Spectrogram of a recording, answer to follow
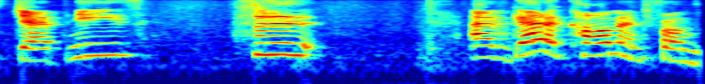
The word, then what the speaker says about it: つ: Many Japanese people misunderstand that cats and katsu have the same sound.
